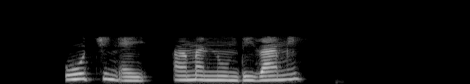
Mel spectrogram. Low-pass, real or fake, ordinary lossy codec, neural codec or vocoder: 3.6 kHz; real; MP3, 24 kbps; none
